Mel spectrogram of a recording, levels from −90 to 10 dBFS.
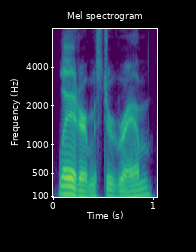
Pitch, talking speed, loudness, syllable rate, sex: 110 Hz, 175 wpm, -17 LUFS, 5.8 syllables/s, male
